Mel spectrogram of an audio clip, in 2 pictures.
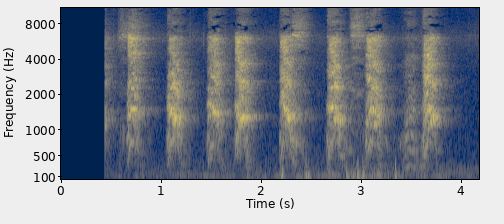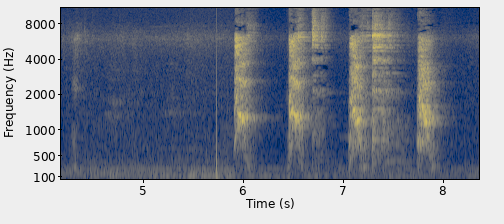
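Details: Shih Tzu puppy, a pet, barking while playing: a run of eight sharp high yaps about every half second, a pause with faint low hum, then four more quick barks.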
